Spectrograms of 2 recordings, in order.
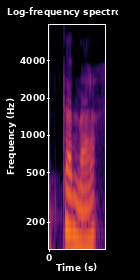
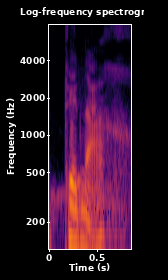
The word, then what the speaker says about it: Tanakh: Il faut demander ce qu'on appelle le Tanakh, ou Ténach, selon la prononciation.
